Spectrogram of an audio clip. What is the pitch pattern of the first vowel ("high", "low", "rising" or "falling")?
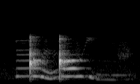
falling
